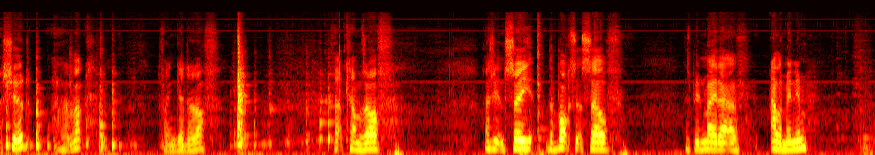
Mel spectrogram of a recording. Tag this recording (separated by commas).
Speech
